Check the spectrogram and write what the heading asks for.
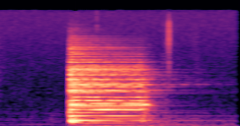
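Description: Upright piano chord struck about three-quarters of a second in, then cut off sharply after under a second instead of ringing on. The sustain pedal is pressed but does not hold the notes: the pedal mechanism is broken.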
